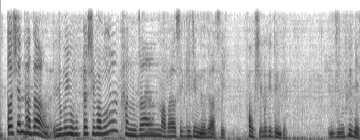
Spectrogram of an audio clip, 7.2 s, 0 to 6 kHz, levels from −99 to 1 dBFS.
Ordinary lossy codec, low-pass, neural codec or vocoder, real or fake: none; 5.4 kHz; codec, 44.1 kHz, 2.6 kbps, SNAC; fake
